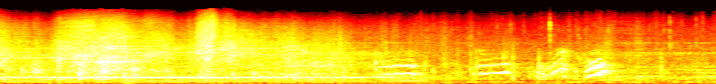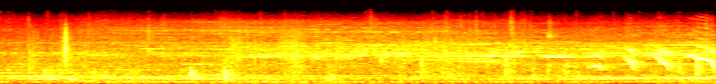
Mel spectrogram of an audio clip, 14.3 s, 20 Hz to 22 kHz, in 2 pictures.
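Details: Dog in a Netherlands home of a Shiba Inu and Samoyed breeder, 4 November 2018, by a newly cleaned bed: scattered short arching whines and whimpers between four and seven seconds, over a low household hum and light rustling.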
